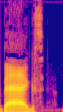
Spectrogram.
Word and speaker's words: bags: These are the kind of people who pronounce the word bags, bags. Is that good? Is that a good Midwestern accent? No? Bags? – That one was better. Do the side-by-side pronunciation. I pronounce it bags, but they pronounce it... – I pronounce it bags. They pronounce it bags.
